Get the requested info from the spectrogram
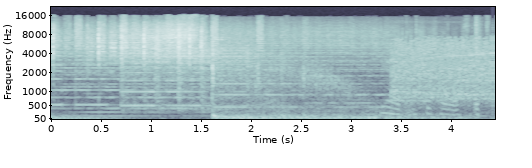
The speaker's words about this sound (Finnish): Kuulkaa, miten yleisö ulvoo täällä. 7000 katsojaa. Jokainen paikka on nyt tänään täynnä. Yhtään ainoa istuinta ei ole vapaana täällä. Kaikki selostamotkin, kaikki ovat täynnä.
